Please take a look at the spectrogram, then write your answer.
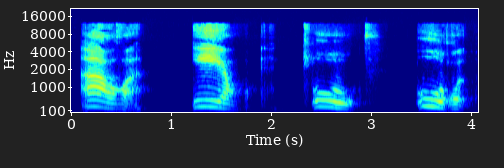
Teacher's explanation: حمزہ کو پہلے آواز ہے اور پھر وسط حلق سے عین کی ادائیگی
